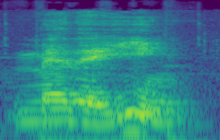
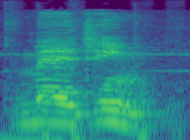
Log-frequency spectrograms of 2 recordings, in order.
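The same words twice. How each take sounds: First: The double L sounds like an English y. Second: The double L sounds like an English j. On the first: "as opposed to saying" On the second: "many people say"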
